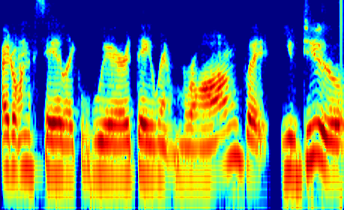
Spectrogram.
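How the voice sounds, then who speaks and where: A woman with an American accent speaks at a medium pitch, with a dry, close sound and no echo. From US South. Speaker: podcast guest. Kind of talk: casual interview chat. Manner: fast talker.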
